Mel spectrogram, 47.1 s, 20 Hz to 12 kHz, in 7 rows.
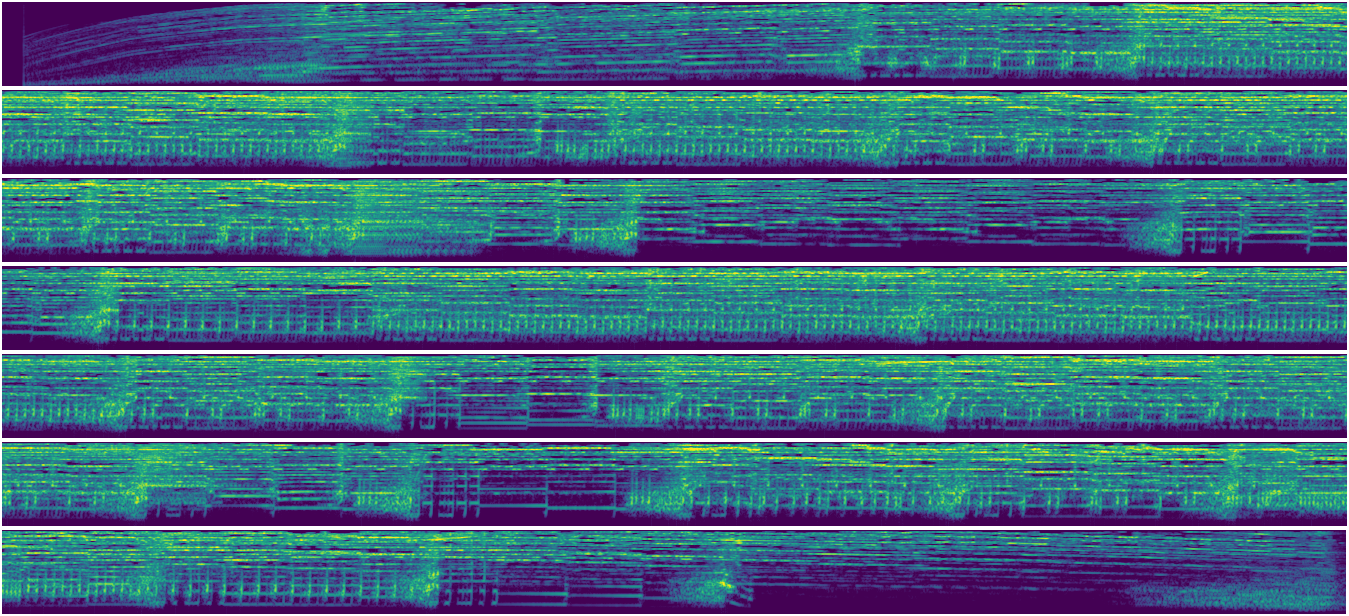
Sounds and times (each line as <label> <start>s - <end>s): Long Rewind / Fast Forward 0.1s - 4.5s
Long Rewind / Fast Forward 45.9s - 47.0s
